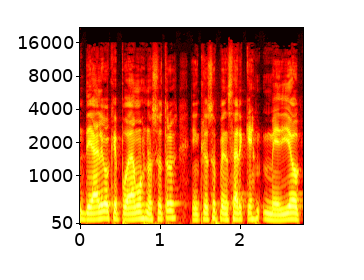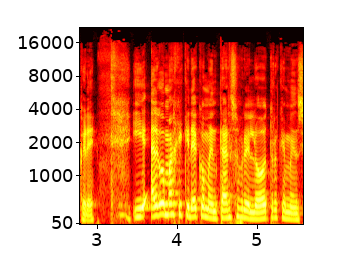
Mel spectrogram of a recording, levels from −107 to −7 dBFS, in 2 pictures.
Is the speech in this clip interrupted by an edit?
no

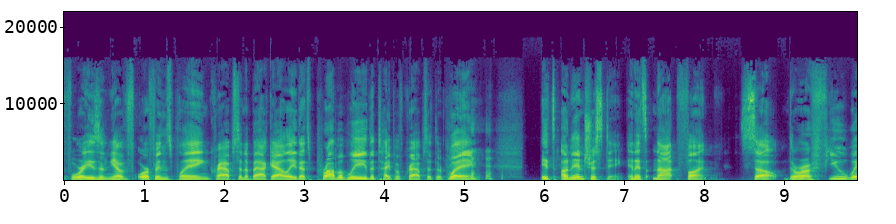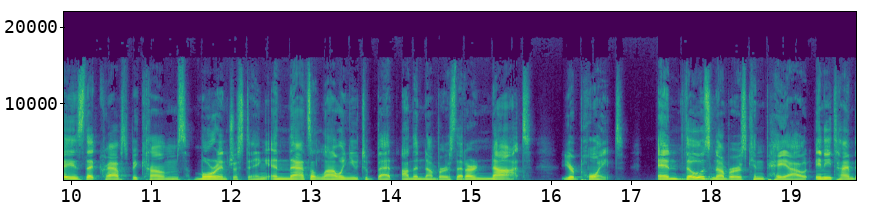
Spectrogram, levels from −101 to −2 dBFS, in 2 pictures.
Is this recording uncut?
yes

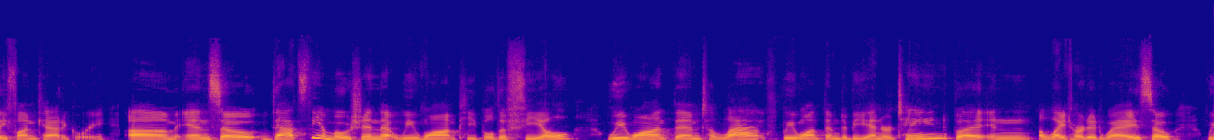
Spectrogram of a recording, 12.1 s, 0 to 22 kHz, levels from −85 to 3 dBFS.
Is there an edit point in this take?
yes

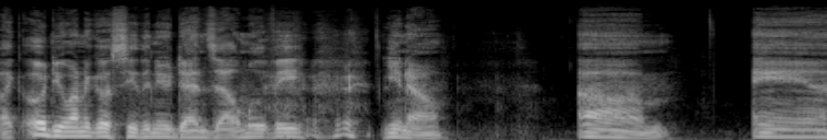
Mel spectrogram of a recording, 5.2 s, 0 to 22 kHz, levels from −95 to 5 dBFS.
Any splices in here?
no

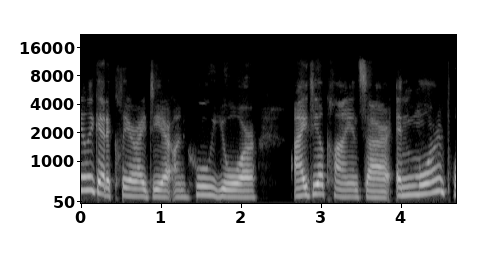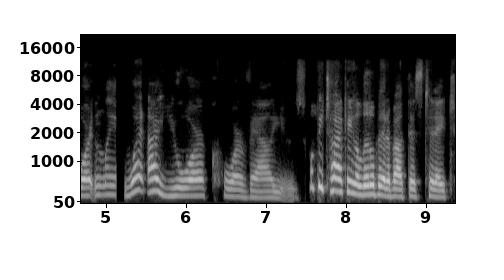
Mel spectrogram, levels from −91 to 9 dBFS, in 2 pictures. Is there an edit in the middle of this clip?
yes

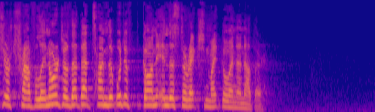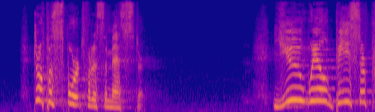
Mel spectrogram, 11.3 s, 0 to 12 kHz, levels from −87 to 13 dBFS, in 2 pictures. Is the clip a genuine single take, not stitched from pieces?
yes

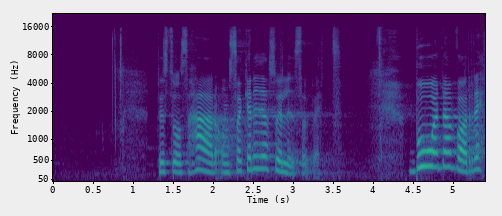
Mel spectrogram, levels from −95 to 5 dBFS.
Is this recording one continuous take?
no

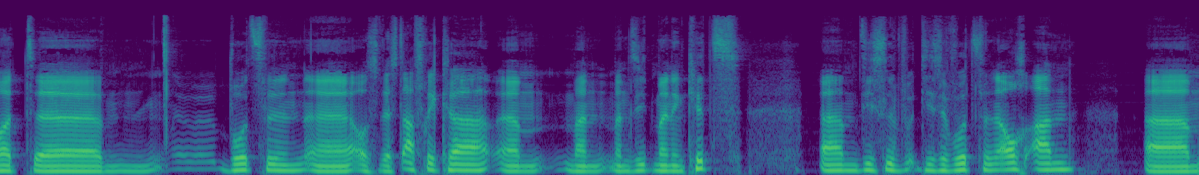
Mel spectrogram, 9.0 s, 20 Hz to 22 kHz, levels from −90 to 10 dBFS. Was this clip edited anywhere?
no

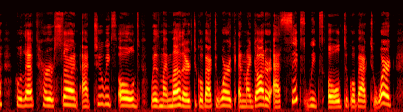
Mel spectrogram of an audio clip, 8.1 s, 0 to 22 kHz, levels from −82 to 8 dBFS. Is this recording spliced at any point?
no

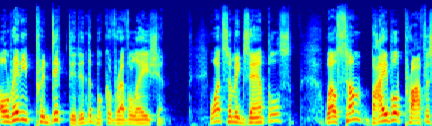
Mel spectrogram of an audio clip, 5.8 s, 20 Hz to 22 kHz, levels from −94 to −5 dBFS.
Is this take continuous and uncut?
yes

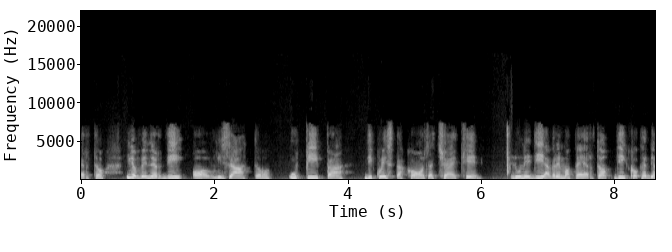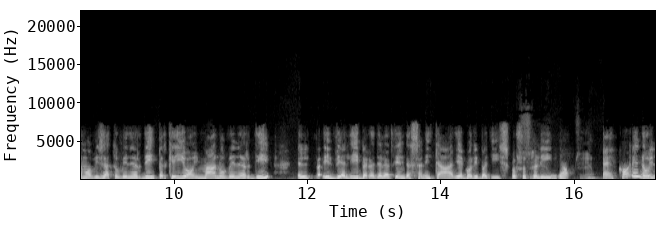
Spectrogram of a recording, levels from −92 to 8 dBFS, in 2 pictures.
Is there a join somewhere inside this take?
yes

